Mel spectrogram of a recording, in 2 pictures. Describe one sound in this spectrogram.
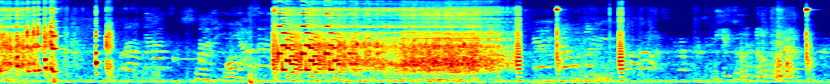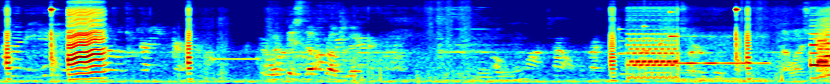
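Electronic game sound effects beep and chime.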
